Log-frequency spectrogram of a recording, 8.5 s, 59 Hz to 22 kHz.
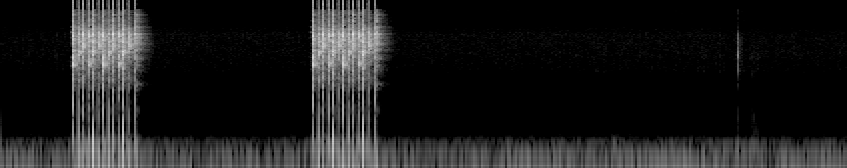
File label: Nokia Ringtone 1.3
